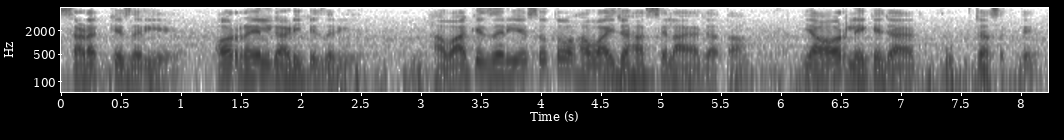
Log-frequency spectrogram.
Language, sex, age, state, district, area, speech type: Urdu, male, 18-30, Telangana, Hyderabad, urban, spontaneous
